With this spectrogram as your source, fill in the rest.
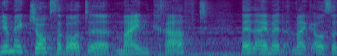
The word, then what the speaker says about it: Minecraft: pronounced like in england we still pronounce it like in english minecraft i have never heard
